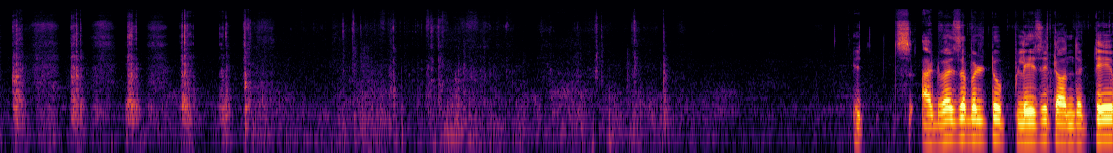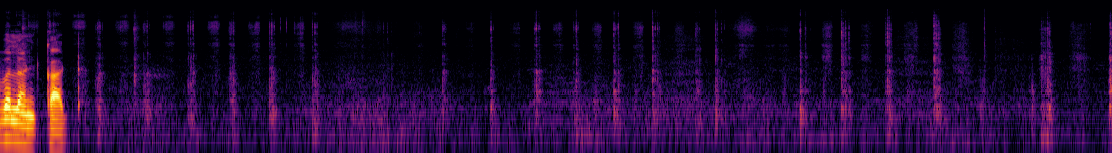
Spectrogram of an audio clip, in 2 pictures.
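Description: Scissors snip through stiff paper.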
